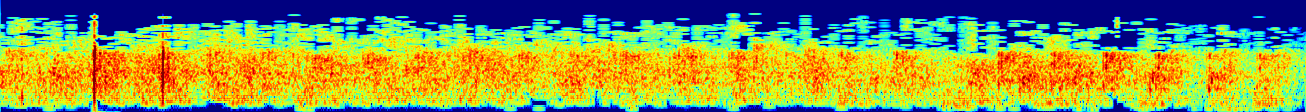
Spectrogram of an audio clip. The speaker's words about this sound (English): Lisa, please join us. Let's give them a great welcome here.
